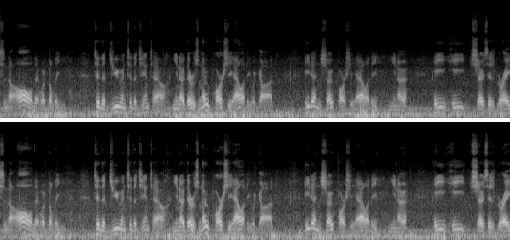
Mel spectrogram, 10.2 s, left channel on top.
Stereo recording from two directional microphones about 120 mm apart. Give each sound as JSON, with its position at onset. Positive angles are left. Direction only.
{"t": 0.0, "sound": "speech", "side_deg": -25}
{"t": 8.6, "sound": "speech", "side_deg": -30}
